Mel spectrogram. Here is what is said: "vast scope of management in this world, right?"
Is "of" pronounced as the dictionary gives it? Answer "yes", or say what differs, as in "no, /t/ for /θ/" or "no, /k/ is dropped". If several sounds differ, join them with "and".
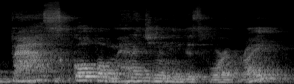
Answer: yes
